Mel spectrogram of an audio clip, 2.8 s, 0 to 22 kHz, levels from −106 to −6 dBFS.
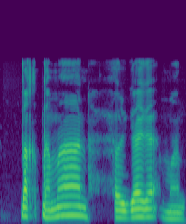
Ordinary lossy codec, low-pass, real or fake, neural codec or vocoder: none; 7.2 kHz; real; none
